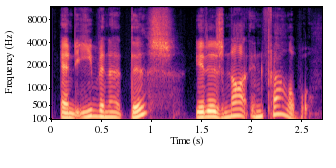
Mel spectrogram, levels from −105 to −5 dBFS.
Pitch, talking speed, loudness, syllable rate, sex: 160 Hz, 175 wpm, -17 LUFS, 5.2 syllables/s, male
